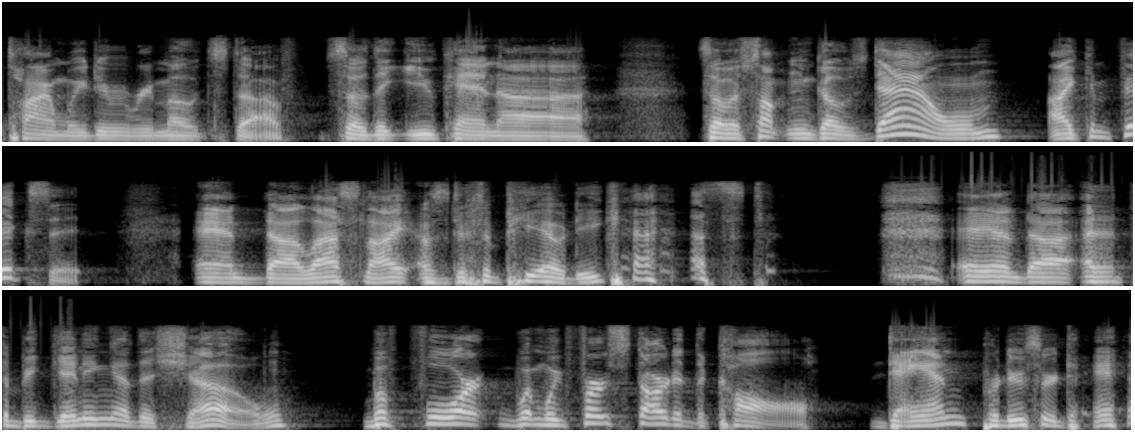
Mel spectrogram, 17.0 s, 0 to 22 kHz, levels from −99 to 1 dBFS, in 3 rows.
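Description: From 9.45 to 11.65 s, just before "of the show before", a resampler restarted on every block while converting 16 kHz to 48 kHz. Each 50 ms block lacked its neighbours' samples at the edges, leaving a 20 Hz ticking buzz. Unlike dropout clicks, it is strictly regular and follows the signal.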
